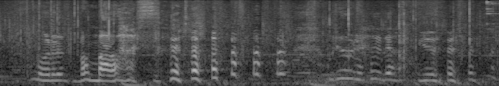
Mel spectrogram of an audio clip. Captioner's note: laugh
